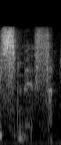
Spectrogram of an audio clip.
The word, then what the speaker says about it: Psmith: I am Smith, said the old atonian reverently. There is a preliminary P before the name. This, however, is silent like the tomb.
